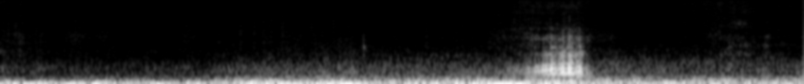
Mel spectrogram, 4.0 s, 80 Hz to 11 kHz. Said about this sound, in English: The, um, the propulsion sound on. now we're gonna. Now we're gonna. Now we're gonna something. hear digital V8. Digital V8, baby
